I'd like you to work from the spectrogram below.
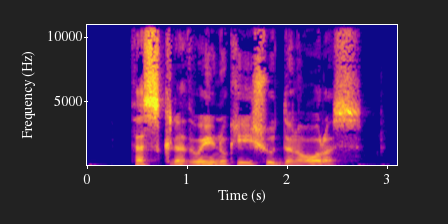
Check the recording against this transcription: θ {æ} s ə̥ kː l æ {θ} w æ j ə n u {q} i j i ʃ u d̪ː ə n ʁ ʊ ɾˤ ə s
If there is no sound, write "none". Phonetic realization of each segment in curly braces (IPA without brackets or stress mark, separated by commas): æ, ð, k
